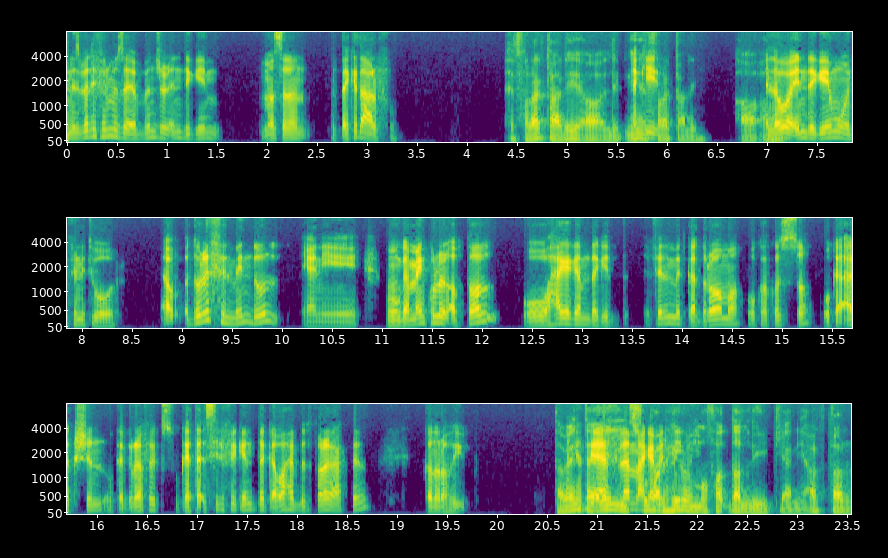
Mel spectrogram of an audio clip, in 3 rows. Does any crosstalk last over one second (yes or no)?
yes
